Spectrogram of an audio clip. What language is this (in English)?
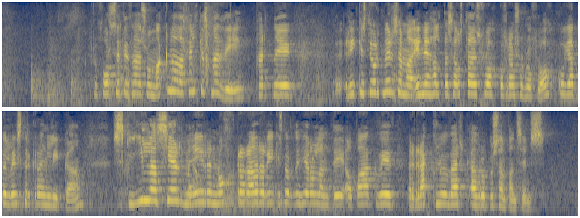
Icelandic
